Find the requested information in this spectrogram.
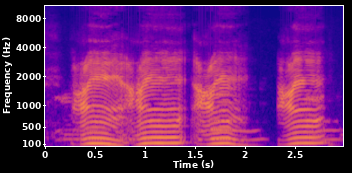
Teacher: ain hati-hati tidak boleh masuk ke rongga hidung, tidak boleh Alamin. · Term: Huruf Ain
